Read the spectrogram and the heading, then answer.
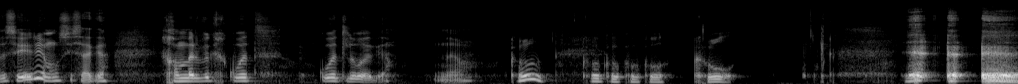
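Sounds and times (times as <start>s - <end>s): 
speech: 0.0s - 7.4s, 9.0s - 10.1s
speaker coughing: 9.0s - 10.1s.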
